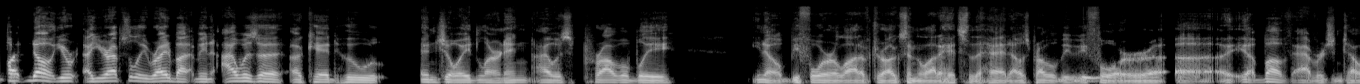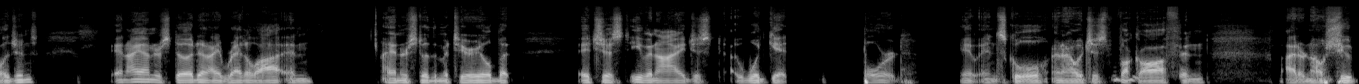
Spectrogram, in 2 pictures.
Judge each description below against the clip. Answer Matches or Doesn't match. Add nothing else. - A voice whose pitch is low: Matches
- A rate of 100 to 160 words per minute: Doesn't match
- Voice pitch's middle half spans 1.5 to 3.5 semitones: Doesn't match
